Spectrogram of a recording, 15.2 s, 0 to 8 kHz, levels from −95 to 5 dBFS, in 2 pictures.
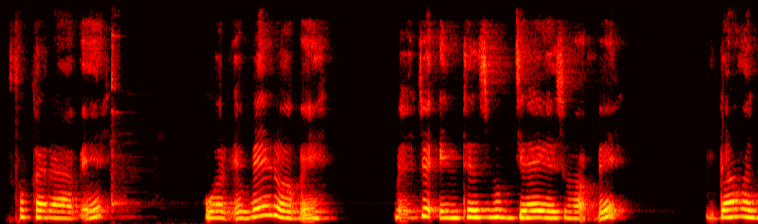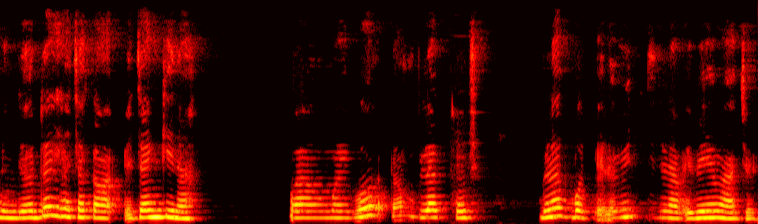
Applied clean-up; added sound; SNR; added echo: neural mask model DeepFilterNet 3.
